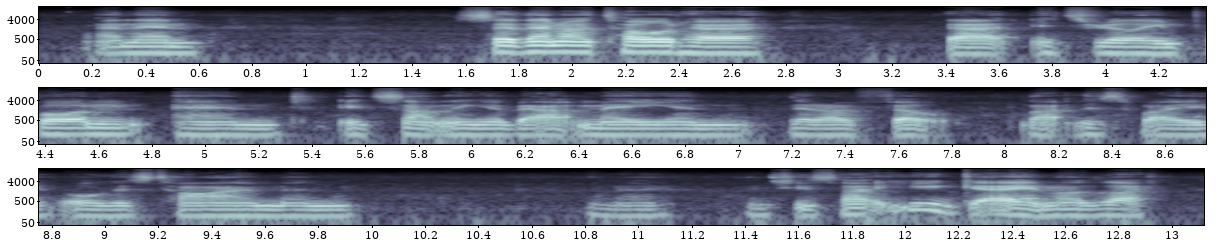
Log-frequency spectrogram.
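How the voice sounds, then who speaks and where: In an Australian accent, a man speaks at a fairly slow pace in a fairly low, monotone voice with flat intonation and long, frequent pauses. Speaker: vlogger. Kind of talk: personal story vlog. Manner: hesitant, many fillers.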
